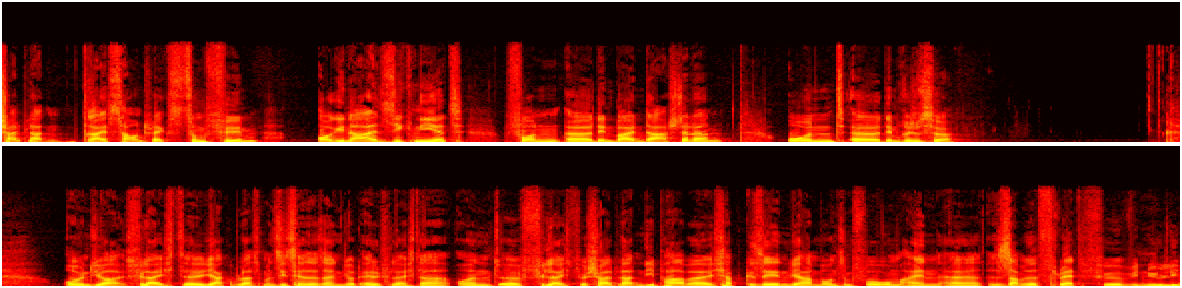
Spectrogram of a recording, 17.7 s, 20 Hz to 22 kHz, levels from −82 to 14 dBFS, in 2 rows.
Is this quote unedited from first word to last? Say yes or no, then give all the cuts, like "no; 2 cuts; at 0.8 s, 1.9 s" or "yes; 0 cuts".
yes; 0 cuts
